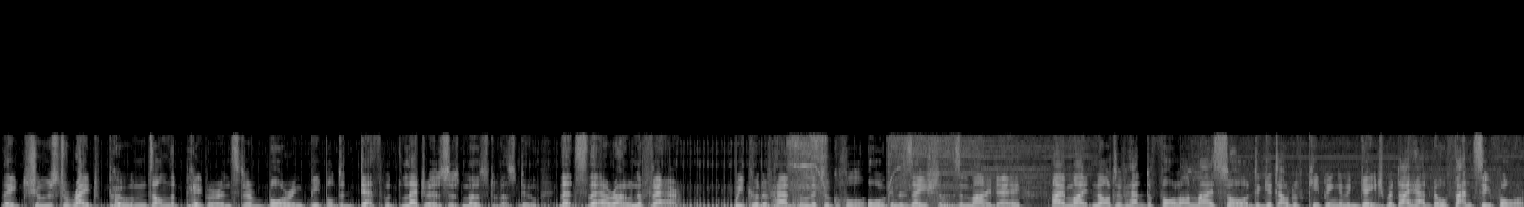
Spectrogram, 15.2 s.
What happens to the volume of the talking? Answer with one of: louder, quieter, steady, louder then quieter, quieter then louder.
steady.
